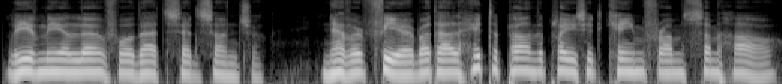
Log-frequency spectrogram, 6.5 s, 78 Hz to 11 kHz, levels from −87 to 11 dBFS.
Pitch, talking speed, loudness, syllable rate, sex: 155 Hz, 175 wpm, -18 LUFS, 4.7 syllables/s, male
